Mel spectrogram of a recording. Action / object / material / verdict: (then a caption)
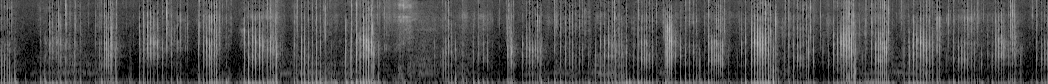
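scrape / small carved wooden guiro scraped with a wooden stick / wood / none. A small carved light-wood guiro shaped like a shark, with ridged grooves, is moved around close in front of the mic while a thin wooden stick scrapes along its grooves. The result is a series of short, dry, ratcheting rasps that vary in loudness and carry a heavy, close low end along with brighter scratchy edges.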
